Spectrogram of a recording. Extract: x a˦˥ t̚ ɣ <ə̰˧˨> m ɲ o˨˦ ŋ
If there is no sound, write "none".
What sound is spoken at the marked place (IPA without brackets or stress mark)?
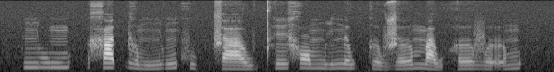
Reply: ə˨˩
